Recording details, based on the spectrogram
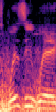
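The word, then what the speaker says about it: WYSIWYG: whizzy wig tv yep what you see is what you get is pronounced wizzywig tv okay time to get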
